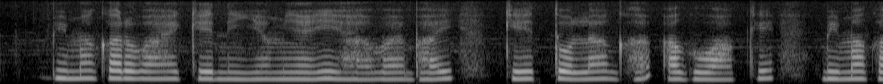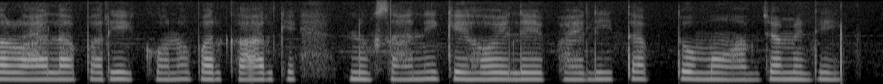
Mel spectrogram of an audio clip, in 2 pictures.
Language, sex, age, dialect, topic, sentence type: Chhattisgarhi, female, 51-55, Western/Budati/Khatahi, banking, statement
